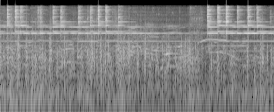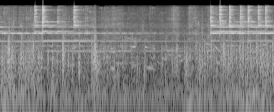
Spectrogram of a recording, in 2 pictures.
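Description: Steel junior roller coaster train running along its track: a continuous loud rumble and rattle of wheels on the rails. Riders' voices are heard over it.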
